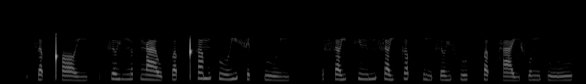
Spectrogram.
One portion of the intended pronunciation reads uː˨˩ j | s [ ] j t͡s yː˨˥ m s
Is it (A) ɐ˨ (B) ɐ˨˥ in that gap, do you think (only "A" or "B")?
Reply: B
